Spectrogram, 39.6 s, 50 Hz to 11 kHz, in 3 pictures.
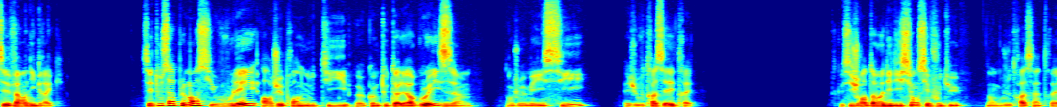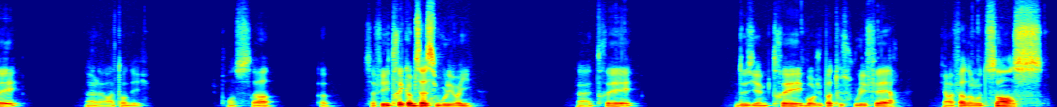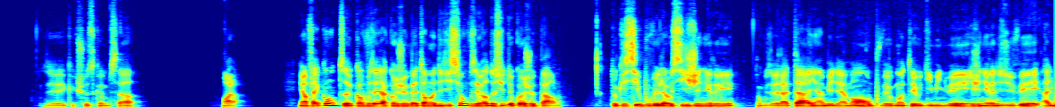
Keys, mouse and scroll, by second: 6.8-10.2 drag, 15.1-17.0 drag, 21.0-22.8 drag, 25.4-27.3 drag, 27.9-29.6 drag, 29.8-31.3 drag, 34.0-36.4 middle drag, 36.4-39.6 drag.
